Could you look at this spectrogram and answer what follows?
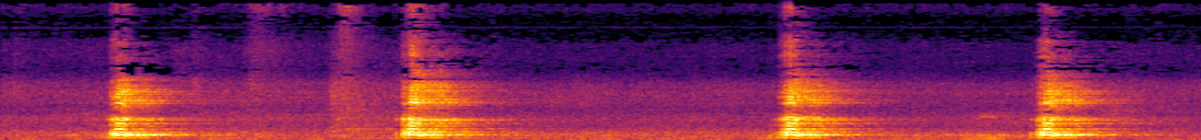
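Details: Captive rhinoceros hornbill, subspecies silvestris, at Chester Zoo: four loud, harsh, nasal honks repeated at intervals of about one to two seconds, each rising sharply then fading, over faint crowd noise.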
